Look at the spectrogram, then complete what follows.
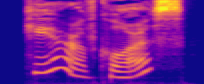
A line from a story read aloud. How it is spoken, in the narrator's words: she said brightly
